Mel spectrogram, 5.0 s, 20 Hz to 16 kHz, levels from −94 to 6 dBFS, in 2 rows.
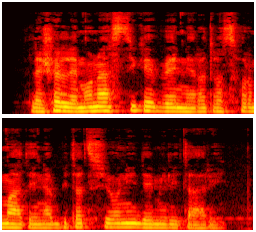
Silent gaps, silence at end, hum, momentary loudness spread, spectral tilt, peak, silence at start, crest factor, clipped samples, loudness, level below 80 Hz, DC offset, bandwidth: none; 0.3 s; none; 10 LU; -5.5 dB/octave; -12 dBFS; 0.3 s; 18 dB; under 0.1%; -29 LUFS; -62 dBFS; under 0.1%; 11.5 kHz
